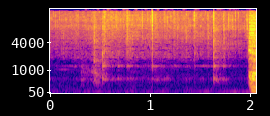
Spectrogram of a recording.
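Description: Sprouted fenugreek seeds splutter and crackle in hot oil in a pan, a scatter of sharp pops across about two seconds, close and fairly loud, ending in a brief louder burst.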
